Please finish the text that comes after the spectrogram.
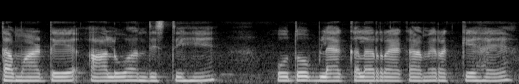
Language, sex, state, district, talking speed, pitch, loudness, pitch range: Hindi, female, Telangana, Hyderabad, 140 wpm, 175 Hz, -17 LUFS, 175-180 Hz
